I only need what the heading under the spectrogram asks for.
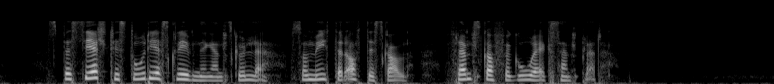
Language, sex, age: Norwegian, female, 26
